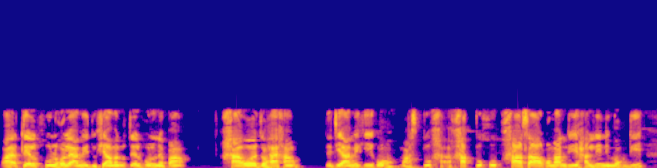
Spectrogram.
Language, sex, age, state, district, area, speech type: Assamese, female, 60+, Assam, Morigaon, rural, spontaneous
